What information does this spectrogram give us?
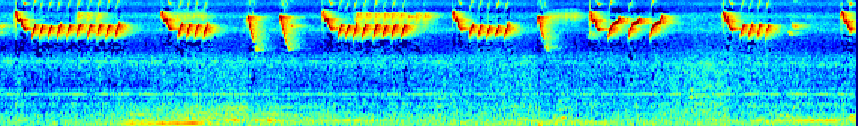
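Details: Local Olive-backed sunbird giving high, rapid zipping trills in short bursts about every second or two, each a fast run of thin, buzzy notes, used as a training recording for other birds.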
